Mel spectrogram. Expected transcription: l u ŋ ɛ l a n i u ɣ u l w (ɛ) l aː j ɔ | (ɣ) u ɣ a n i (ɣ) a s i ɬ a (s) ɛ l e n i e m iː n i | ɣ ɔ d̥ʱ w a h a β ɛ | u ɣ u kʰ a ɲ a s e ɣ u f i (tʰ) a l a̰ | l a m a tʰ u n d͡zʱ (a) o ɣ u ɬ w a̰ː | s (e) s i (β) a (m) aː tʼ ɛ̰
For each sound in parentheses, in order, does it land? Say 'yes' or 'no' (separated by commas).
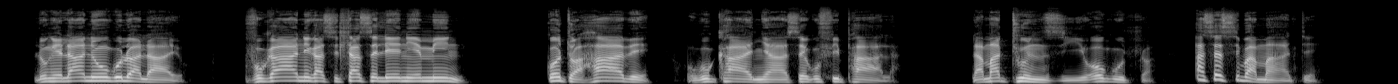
no, no, yes, yes, no, no, yes, yes, yes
